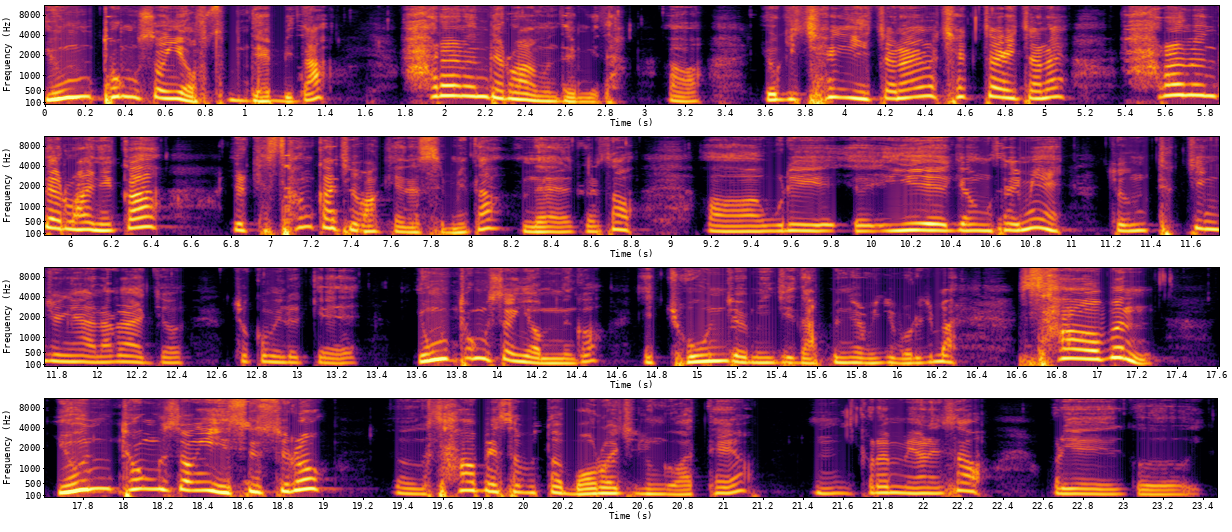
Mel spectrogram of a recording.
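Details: Adult speaker; Typical speech.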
